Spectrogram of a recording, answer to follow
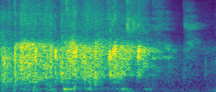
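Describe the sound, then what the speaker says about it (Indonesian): A classroom of students gives a short burst of applause, brisk clapping that holds for over a second and a half before tapering off. "Tepuk tangan."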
